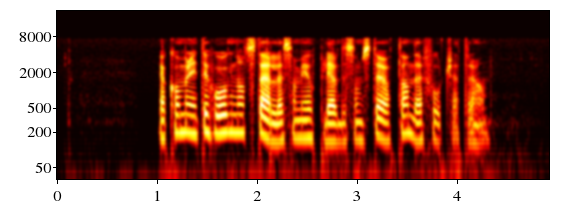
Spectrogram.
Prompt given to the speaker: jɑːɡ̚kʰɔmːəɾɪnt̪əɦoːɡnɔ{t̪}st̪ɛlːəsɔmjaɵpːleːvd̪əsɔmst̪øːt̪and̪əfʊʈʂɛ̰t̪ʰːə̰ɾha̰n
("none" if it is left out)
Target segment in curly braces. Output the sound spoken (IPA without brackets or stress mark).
t̪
